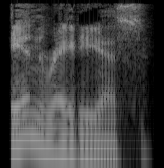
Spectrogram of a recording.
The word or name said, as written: inradius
